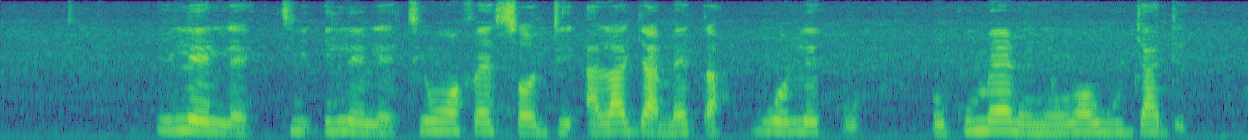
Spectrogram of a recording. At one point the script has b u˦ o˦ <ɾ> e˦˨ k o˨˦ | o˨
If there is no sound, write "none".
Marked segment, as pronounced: l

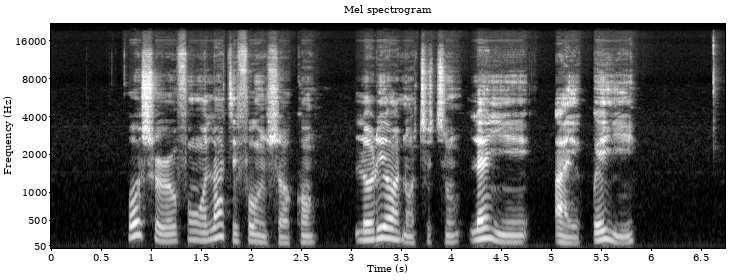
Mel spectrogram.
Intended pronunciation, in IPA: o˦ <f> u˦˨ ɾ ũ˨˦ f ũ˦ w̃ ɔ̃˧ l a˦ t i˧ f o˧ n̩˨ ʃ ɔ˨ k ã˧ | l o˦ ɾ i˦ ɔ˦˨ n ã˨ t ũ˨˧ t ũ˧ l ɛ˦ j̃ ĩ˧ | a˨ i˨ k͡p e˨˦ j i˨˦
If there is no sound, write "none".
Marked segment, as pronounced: ʃ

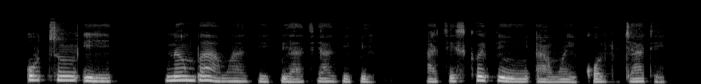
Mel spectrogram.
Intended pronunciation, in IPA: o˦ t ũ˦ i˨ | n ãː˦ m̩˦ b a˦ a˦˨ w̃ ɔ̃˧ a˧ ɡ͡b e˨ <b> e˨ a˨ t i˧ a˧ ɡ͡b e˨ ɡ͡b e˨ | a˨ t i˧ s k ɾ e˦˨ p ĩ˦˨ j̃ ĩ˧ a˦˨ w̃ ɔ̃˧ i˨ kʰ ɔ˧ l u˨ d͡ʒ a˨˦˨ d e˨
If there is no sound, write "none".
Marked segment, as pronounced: ɡ͡b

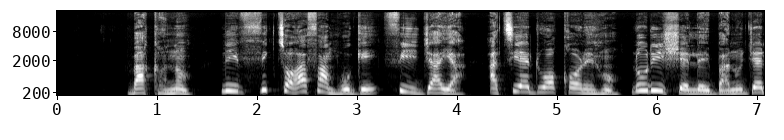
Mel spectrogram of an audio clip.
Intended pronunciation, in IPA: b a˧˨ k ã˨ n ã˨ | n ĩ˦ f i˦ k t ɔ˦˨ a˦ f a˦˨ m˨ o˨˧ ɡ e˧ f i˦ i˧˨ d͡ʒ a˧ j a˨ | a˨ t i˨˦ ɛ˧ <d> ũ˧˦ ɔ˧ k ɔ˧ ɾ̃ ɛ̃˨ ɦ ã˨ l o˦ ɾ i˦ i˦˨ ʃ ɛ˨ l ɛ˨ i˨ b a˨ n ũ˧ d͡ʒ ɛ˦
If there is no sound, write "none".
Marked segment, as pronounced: d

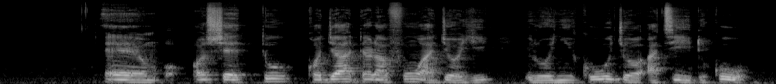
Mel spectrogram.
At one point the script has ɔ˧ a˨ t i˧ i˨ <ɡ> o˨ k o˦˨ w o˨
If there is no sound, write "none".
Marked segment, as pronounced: d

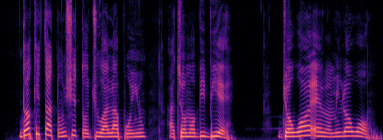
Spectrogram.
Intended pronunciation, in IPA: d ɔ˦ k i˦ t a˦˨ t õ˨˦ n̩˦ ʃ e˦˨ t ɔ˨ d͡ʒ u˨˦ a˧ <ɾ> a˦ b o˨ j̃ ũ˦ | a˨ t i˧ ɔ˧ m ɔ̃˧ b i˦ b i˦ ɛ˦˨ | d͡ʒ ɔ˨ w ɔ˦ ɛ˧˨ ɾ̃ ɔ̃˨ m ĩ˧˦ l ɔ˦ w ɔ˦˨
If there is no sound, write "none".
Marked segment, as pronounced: l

